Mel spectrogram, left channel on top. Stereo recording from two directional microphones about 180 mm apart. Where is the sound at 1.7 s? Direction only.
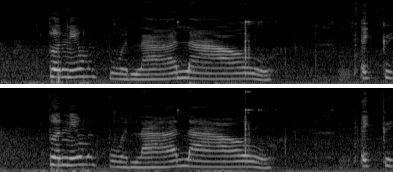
65° right (ahead or behind).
